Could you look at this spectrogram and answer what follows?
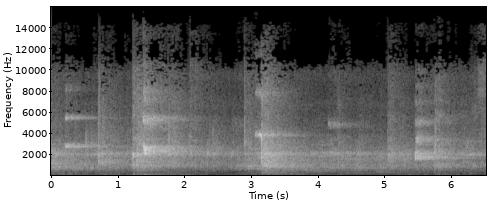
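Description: Soccer balls being kicked and bouncing during youth soccer training: three sharp thuds about two seconds apart, with short high squeaks between them.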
